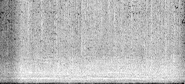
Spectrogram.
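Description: Sustained applause from opposition deputies in a parliament chamber as the deputies vote to suspend the debate: a dense steady clatter of many hands clapping at once, swelling quickly and holding loud throughout before easing slightly at the end.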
